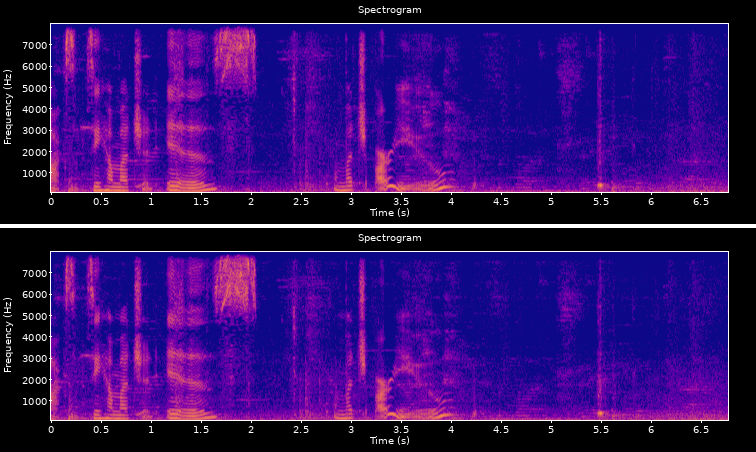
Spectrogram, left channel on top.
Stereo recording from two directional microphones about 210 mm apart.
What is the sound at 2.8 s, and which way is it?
Speech, 10° left (ahead or behind).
